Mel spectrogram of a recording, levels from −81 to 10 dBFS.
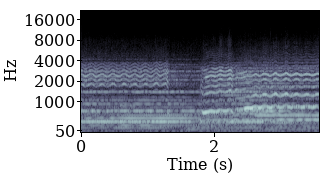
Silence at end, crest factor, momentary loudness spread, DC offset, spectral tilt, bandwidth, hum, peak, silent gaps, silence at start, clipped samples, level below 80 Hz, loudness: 0 s; 14 dB; 6 LU; under 0.1%; -5.5 dB/octave; 8.6 kHz; none; -4 dBFS; none; 0 s; under 0.1%; -46 dBFS; -17 LUFS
